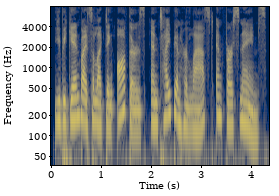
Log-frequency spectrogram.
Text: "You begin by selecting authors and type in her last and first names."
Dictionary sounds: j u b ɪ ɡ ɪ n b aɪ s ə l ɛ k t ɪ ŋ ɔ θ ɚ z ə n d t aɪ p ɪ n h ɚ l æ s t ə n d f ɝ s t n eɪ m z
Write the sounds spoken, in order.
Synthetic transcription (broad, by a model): j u b ɪ ɡ ɪ n b aɪ s ə l ɛ k t ɪ ŋ ɔ θ ɚ z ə n t aɪ p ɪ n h ɚ l æ s t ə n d f ɝ s t n eɪ m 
